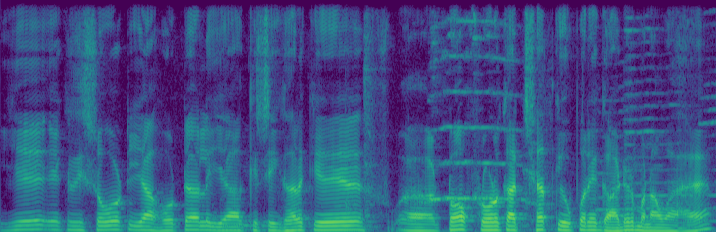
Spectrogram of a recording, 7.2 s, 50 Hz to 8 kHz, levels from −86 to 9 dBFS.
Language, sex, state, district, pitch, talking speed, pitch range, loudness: Hindi, male, Bihar, Supaul, 135 Hz, 175 wpm, 120-140 Hz, -17 LUFS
